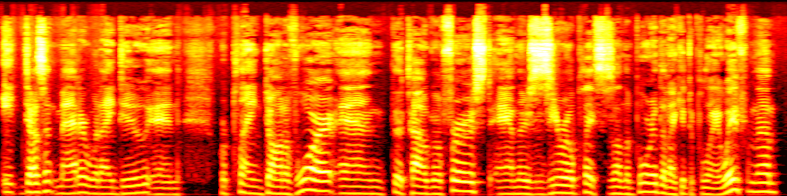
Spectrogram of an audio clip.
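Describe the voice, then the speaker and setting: A man's voice: mid-range voice, normal speed, a little mellow. A man co-hosting a casual tabletop gaming discussion, talking emphatically and repeating words as he starts his points. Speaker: podcast co-host. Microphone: studio mic.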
